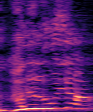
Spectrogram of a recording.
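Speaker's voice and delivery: loud, high hallelujah as if quarreling; hammed-up quarrelsome shout; mock quarrel shout. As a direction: shout praise like you are arguing. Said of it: "kalau ribut ngomongnya".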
